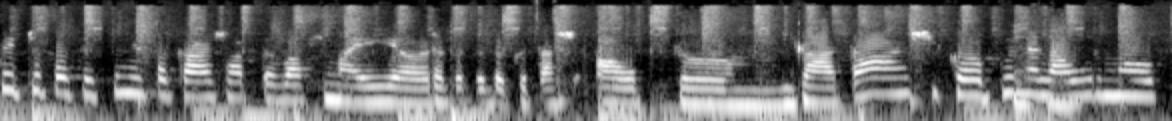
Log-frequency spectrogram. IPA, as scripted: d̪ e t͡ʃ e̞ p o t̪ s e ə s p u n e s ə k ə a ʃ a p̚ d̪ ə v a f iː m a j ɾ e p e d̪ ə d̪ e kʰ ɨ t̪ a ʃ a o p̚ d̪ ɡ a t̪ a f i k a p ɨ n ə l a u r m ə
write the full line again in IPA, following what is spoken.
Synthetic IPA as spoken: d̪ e t͡ʃ e̞ p o t̪ s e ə s p u n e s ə k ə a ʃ a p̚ t̪ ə v a f i m a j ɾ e p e d̪ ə d̪ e k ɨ t̪ a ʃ a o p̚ t̪ ɡ a t̪ a ʃ i k ə p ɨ n ə l a u r m ə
